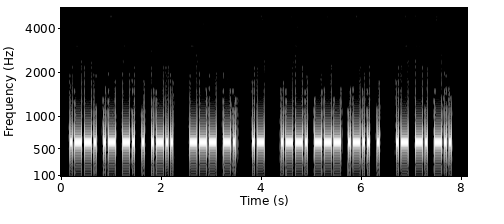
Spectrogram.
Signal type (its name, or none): Morse code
